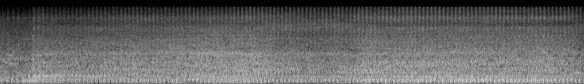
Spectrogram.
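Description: A loud, steady racing lawn mower engine roars, its droning rumble holding constant with a slight rise in intensity as the machine drives past, no voices present.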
